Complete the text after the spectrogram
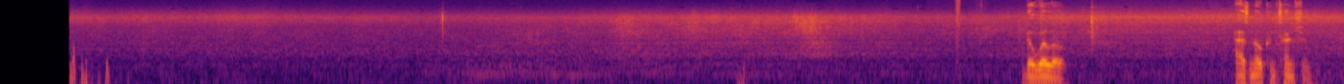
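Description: Strong wind gusts and rushes through a tree's leaves outdoors.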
